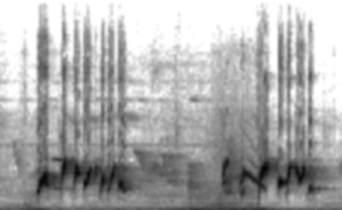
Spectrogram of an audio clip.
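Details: Doubled 'boen' song of a caged red-whiskered bulbul, delivered slowly and clearly for training birds: two rapid rippling phrases of about six quick whistled notes each, separated by a pause of roughly a second.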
